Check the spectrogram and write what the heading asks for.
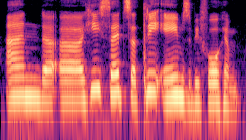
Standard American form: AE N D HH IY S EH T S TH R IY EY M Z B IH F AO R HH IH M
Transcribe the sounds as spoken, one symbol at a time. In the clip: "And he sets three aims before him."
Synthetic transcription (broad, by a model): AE N D HH IY S EH T S T R IY EY M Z B IH F AO R HH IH M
